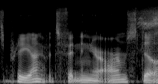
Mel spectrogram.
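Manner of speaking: ordinary talk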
